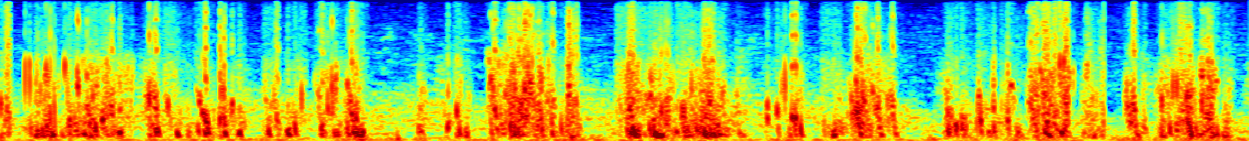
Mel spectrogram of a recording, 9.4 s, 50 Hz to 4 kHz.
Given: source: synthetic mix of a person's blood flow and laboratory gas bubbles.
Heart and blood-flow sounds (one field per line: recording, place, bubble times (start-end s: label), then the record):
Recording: Doppler ultrasound of blood flow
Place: subclavian vein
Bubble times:
0.00-0.10 s: bubbles
0.17-1.01 s: bubbles
1.05-1.85 s: bubbles
1.96-2.30 s: bubbles
2.35-2.76 s: bubbles
3.12-3.21 s: bubbles
3.33-3.54 s: bubbles
3.64-4.38 s: bubbles
4.60-5.60 s: bubbles
5.72-6.05 s: bubbles
6.14-6.76 s: bubbles
7.06-8.28 s: bubbles
8.42-8.62 s: bubbles
8.65-9.26 s: bubbles
From the record:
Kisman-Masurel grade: 444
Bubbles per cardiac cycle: continuous sound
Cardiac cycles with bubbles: 100%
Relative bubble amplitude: maximal (0.775 to 0.999)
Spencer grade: 4 (maximum detectable bubble signal sounding continuously throughout systole and diastole of every cardiac period, and overriding the amplitude of the normal cardiac signals)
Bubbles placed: anywhere in the cardiac cycle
